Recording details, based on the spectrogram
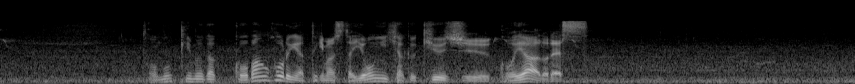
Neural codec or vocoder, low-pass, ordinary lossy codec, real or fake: none; none; none; real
